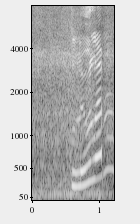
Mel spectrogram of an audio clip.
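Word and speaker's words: glulam: mass timber its frame will be made from lulum i think that's how that's pronounced it's g-l-u-l-a-m it's glued laminate timber uh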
